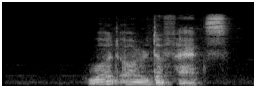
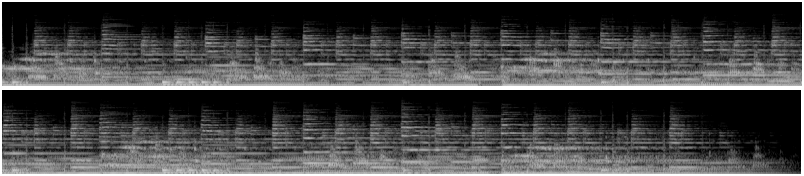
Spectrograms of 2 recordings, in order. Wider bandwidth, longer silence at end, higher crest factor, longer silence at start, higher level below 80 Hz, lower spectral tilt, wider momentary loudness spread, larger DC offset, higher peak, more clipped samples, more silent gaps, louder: first, 12.5 kHz vs 9.2 kHz; about the same, 0.25 s vs 0.25 s; about the same, 18 dB vs 16 dB; first, 0.85 s vs 0 s; second, -54 dBFS vs -22 dBFS; second, -3 dB/octave vs -6 dB/octave; about the same, 6 LU vs 6 LU; second, under 0.1% vs 0.4%; about the same, -6 dBFS vs -4 dBFS; neither; neither; about the same, -21 LUFS vs -21 LUFS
